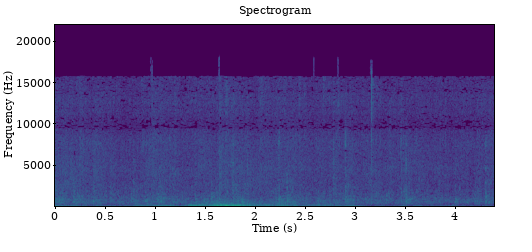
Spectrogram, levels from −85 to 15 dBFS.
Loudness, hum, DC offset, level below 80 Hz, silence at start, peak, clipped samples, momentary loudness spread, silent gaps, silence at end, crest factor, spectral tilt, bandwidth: -42 LUFS; none; under 0.1%; -54 dBFS; 0 s; -22 dBFS; under 0.1%; 10 LU; none; 0 s; 20 dB; -4 dB/octave; 16 kHz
